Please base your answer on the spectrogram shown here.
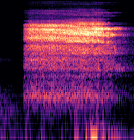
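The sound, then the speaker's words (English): A single long, deep breath taken during a guided relaxation and trance induction: one continuous, steady, airy rush of breath lasting well over a second, then fading, with no talking. “To begin, I'd like you to take a deep breath in”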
